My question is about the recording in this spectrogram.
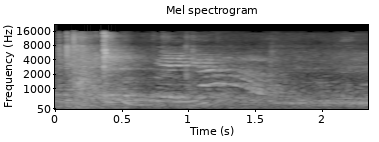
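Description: Young children's voices chattering and calling out in a hall, with a few high voices rising and falling in pitch in the first second and a half.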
